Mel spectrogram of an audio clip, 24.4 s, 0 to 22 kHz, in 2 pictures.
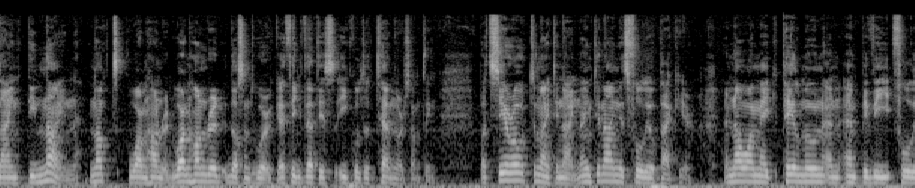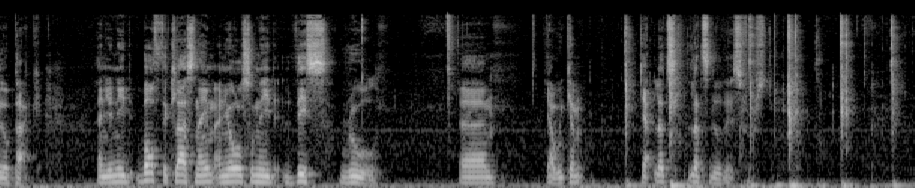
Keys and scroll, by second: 22.7 super+Return.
